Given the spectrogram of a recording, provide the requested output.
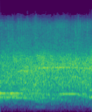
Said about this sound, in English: Let's have another round of applause if he's still in here.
